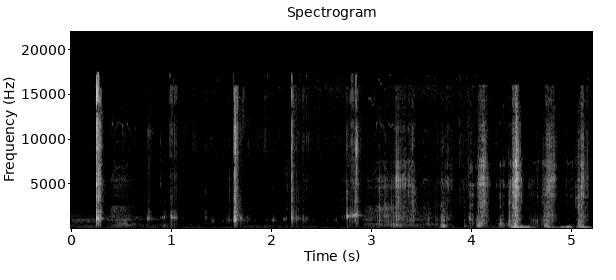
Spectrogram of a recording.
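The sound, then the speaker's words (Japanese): Quiet, close chewing of gum during a break, many soft, moist crunches and clicks in an uneven rhythm, with a slightly louder flurry near the end. “ガム。これはね、なんか休憩中に甘いものとかを食べると口の中が気持ち悪くなっちゃうので食べるんですよ、これをね。”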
